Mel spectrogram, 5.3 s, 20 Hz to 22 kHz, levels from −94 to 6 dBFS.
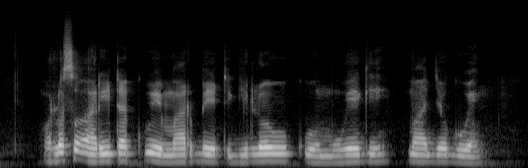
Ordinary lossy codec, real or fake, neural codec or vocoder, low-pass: none; fake; autoencoder, 48 kHz, 128 numbers a frame, DAC-VAE, trained on Japanese speech; 19.8 kHz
